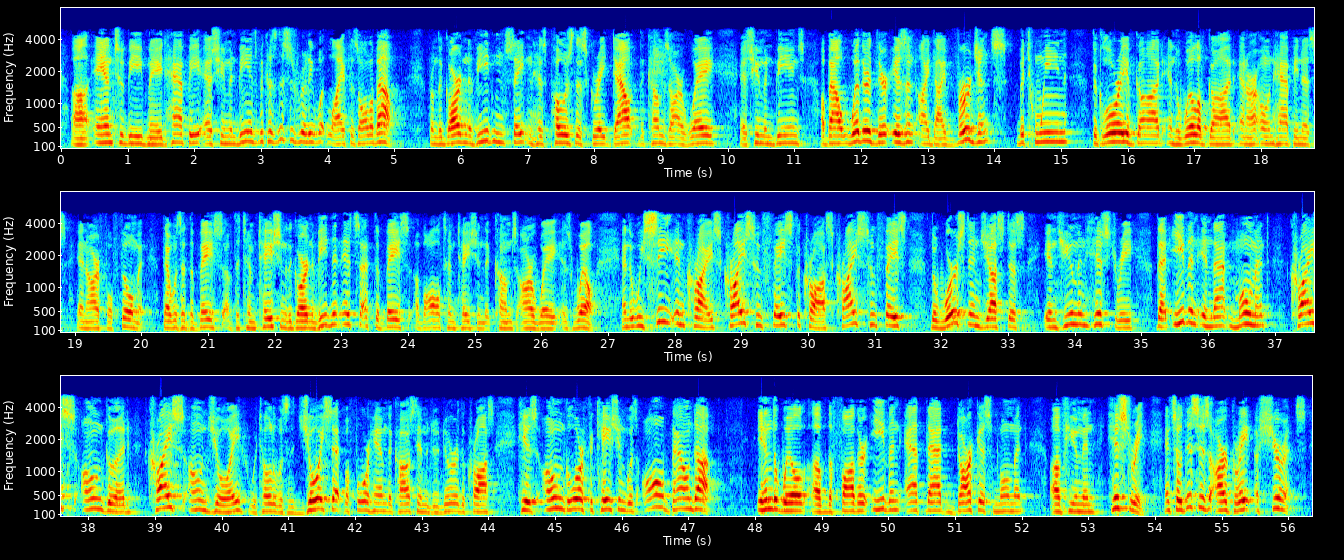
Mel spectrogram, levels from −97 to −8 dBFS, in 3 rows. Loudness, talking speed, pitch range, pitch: -20 LUFS, 170 wpm, 150-195 Hz, 165 Hz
